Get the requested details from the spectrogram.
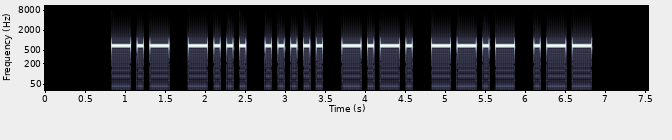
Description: Morse code, heard as a keyed tone, about 15 wpm, 700 Hz. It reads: KB5CQW
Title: USA Call Signs - 6 Characters - Repeated 2x - 15wpm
